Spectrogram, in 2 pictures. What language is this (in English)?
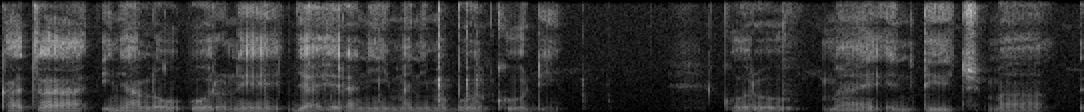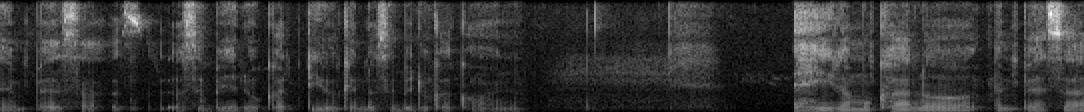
Luo (Kenya and Tanzania)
